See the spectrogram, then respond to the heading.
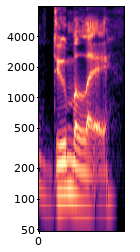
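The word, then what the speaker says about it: Dumile: great start first word Daniel Dumay that's how you pronounce that there's G to be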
